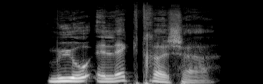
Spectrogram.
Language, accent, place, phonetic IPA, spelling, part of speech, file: German, Germany, Berlin, [myoʔeˈlɛktʁɪʃɐ], myoelektrischer, adjective, De-myoelektrischer.ogg
- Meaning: inflection of myoelektrisch: 1. strong/mixed nominative masculine singular 2. strong genitive/dative feminine singular 3. strong genitive plural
